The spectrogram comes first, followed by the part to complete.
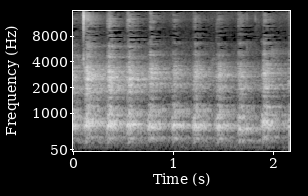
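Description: Aseel chicken clucking in a fast, steady run of about seven clucks a second.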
